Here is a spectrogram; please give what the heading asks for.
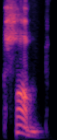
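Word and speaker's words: Pompe: with elevated lipids pump let's pronounce this as pump okay has a deficiency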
